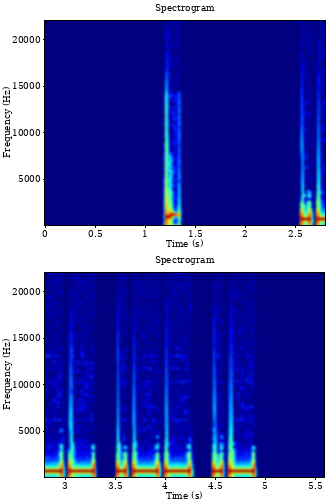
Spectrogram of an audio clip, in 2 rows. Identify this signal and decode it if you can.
Morse code, heard as a keyed tone, about 15 wpm, 700 Hz. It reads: WWA
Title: ARRL Sections 15wpm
